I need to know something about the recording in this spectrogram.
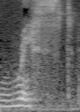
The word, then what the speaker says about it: wrist: wrote wrap wrong or wrist everything starts with an r so the sound ra but in fact we don't pronounce the w here right and also the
